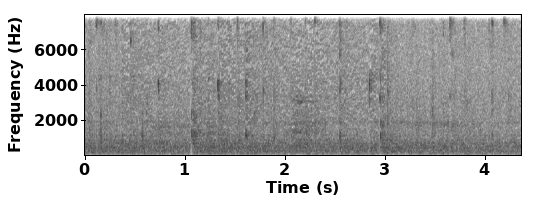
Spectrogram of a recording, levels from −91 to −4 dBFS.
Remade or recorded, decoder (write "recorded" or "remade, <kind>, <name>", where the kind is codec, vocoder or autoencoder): recorded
